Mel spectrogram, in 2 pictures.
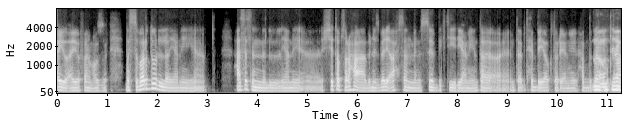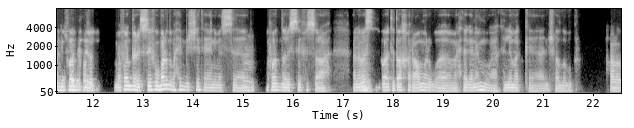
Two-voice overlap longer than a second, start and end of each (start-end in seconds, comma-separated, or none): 10.7-12.1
